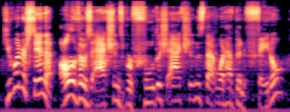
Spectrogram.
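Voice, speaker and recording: A man's voice: high voice, sing-song, fairly quick, pushed and bright, breathy edge, full character voice. Man voicing Saber, a stern, earnest young woman knight. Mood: stern, scolding. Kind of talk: visual novel dialogue read aloud.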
